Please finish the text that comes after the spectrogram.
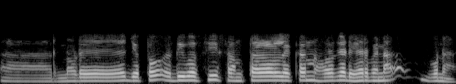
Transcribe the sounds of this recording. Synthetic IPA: aɾnɔɽɛd͡ʒɔt̪ɔəd̪ibəsisamt̪aɾlɛkanɦɔɹɡɛɖɛɦaɾmɛnaʔbɔna

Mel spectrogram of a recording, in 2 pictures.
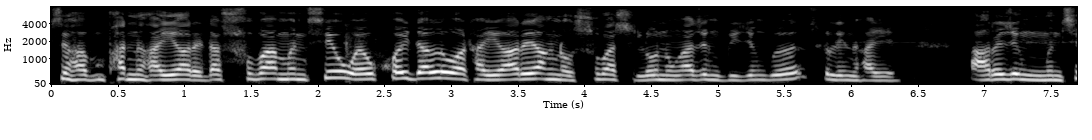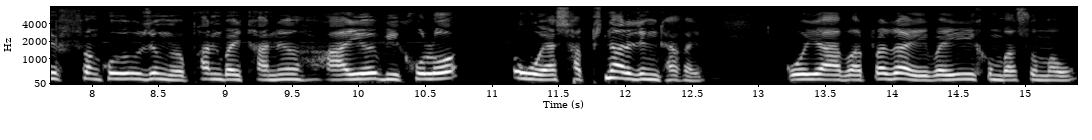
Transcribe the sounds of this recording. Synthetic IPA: sɯɦapʰanːɯɦajɯaɾɯdasubamɯnsiɔjawkʰɔjdalɯwatʰajɯaɾɯaŋnawsubasilɔnuŋazɯŋbizɯŋbɯsɯlinɯɦajɯ | aɾɯzɯŋmɯnsipaŋkʰɯzɯŋɯpʰanbajtʰanɯhajɯbikʰɔwlɔ | ɯɔjasap̚sʰinaɾɯzɯŋtʰakʰaj | kɔjabapɾazaɯbajkʰɯmbasɔmaw

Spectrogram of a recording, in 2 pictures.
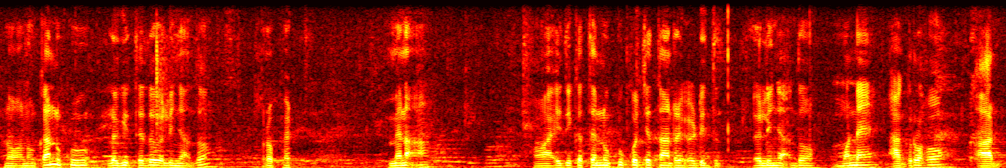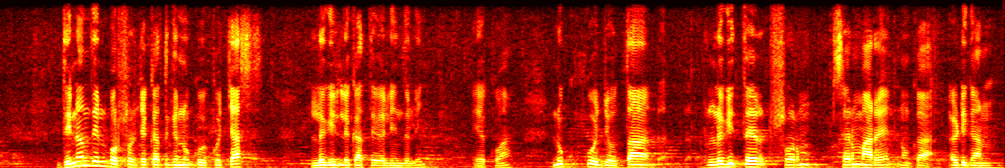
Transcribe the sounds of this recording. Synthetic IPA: nɔʔɔnɔŋkanukuləɡit̪̚t̪ɛd̪ɔəliɲaʔd̪ɔ | pɾɔpʰɛʈ̚ | mɛna̰ʔa | waʔid̪iʔkat̪ɛnukukɔt͡ʃɛt̪anɾɛʔəɖiəliɲa̰ʔd̪ɔmɔnɛaɡɾɔɦɔaɾ | d̪inəmd̪inbɔɾsɔɾd͡ʒakat̪ɡɛnukukɔt͡ʃas | ləɡit̪̚lɛkat̪ɛəliɲd̪ɔliɲ | jakɔwa | nukukɔd͡ʒɔt̪a | ləɡit̪̚ˀt̪ɛsɔɾsɛɾmaɾɛnɔŋkaʔəɖiɡan

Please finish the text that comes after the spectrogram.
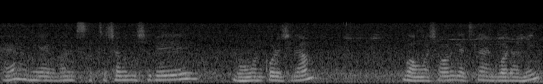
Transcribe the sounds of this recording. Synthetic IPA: hɛ̃amiɛkbaɾset̪ʰːaʃabeɦiʃebe | bʱomonkoɾet͡ɕʰilam | ɡɔŋɡaʃaɡoɾeɡɛt͡ɕʰilamɛkbaɾami

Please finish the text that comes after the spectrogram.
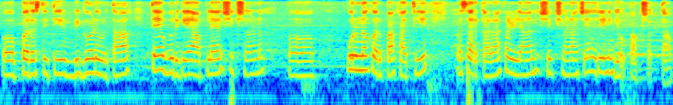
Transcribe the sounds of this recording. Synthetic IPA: pəɾist̪ʰit̪iːbiɡəɽuɾt̪at̪ebuɾɡeapljeɕikʂəɳ | puɾɳəkəɾpakʰat̪iːɾsəɾkaɾakəɭlːjanɕikʂəɽ̃at͡ɕeɾiɳɡʱewpa̰kɕəkt̪a̰

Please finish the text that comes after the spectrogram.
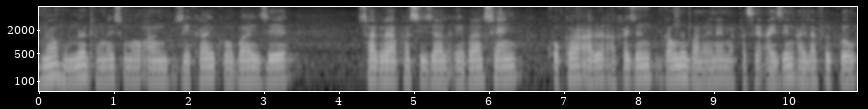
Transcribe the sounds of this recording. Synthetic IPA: naɦɔmnɯtʰaŋnajsumawʔaŋzekʰajkʰɔbajze | saɡɾapʰasizalḛbaseŋ | kʰɔkʰaa̰ɾɯa̰kʰajzɯŋɡawnɯbanajnajmakʰaseʔajzeŋʔa̰jlapʰɯkʰɯw

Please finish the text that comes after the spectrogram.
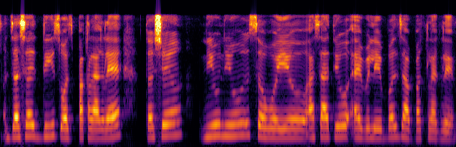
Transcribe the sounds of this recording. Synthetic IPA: d͡zəɕɛ̃d̪iːt͡sʋəd͡zpaklaɡlẽt̪əɕe | njinuwsəʋəjəasat̪jɔʔɛʋelebəld͡zapaklaɡlɛ

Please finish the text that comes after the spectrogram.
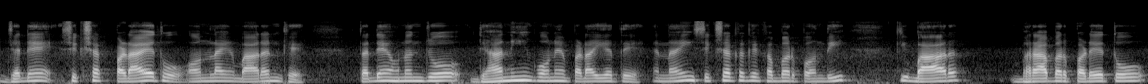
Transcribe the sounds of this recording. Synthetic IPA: d͡ʑɐɗɦɪ̃ʃɪkʃək̚pɐɽ̤aːet̪ʰoɔːnlaːɪnɓaːɾənɪ̆kʰeː | t̪ɐɗɦɪ̃ɦʊnənɪ̆d͡ʑod̪ʱjaːnɦikoːnẽpɐɽ̤aːiət̪eɛ̃ːnɐĩʃɪkʃəkkʰeːxɐbəɾpɐʋə̃n̆d̪ikiɓaːɾ | bɐɾaːbəɾpɐɽ̤et̪ʰo

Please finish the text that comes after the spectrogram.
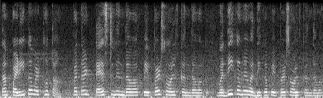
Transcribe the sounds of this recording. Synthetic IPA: t̪ɐãpɐɽit̪ɐʋɐʈʰot̪ã | pɐɾt̪ɐãʈeːsʈɗɪ̃n̆d̪əʋapeːpəɾsaːlʋkɐ̃nd̪əʋɐʋɐd̪ʱiːkəmẽʋɐd̪ʱiːkəpeːpəɾsaːlʋkɐ̃nd̪əʋa

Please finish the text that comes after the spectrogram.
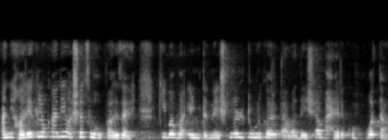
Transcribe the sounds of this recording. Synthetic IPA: aɽ̃ihəɾeklɔkãniːəɕet͡sbʱopakd͡zaj | kiːbabaʔiɳʈəɾneɕnəlʈuɾkəɾt̪aʋad̪iɕabʱaɦeɾkʋət̪a

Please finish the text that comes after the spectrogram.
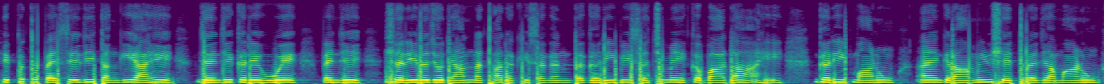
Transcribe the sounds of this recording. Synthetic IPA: hɪkʊ̆t̪ɐpɛːsed͡ʑiːt̪ɐ̃ŋɡiaːɦed͡ʑɐ̃ɦɪ̃ɲd͡ʑekɐɾeɦuepɐ̃ɦɪ̃ɲd͡ʑe | ʃɐɾiːɾəd͡ʑoːd̪ʱjaːnːɐt̪ʰaɾɐkʰisɐɡʱənɪ̆t̪ɐɣɐɾiːbisɐt͡ɕʊ̆mẽɦɪkʊ̆baːd̪aa̰ːɦeɣɐɾiːbmaːɳ̤u | ɛ̃ːɡɪɾaːmiːɽ̃ʃeːt̪ɾəd͡ʑaːmaːɳ̤u

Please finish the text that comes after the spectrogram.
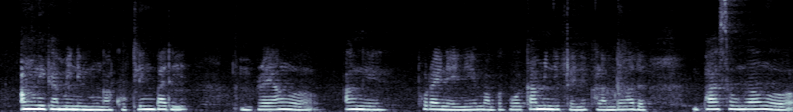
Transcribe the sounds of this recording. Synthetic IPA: aŋnikaminimɯŋakʰokʰliŋbaɾi | pʰɾajaŋɯ | aŋni | pʰɔɾajnajnimabakʰɯwakaminipʰɾajnikʰalamdɯŋadɯpʰasawnɯaŋɯ

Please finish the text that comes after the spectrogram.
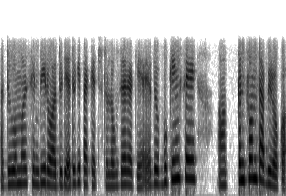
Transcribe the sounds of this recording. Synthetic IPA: ɐ̰duɐmɐsinbiɾoɐdudiɐduɡipaked͡ʒtʰulɐwzaɾɐkia̰jɐ̰dubukiŋse | kɐnpʰɐɾmtabiɾɔkɔ̰

